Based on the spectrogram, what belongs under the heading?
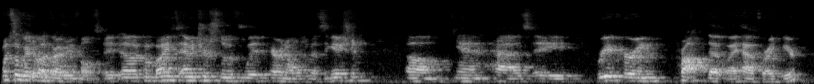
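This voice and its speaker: A man's voice: a little high, brisk, heavy reverb, slight background noise. A young man giving a casual, joking club talk with slides, chatty and full of fillers, recorded from far off in a classroom. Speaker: student club presenter. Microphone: distant room mic.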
